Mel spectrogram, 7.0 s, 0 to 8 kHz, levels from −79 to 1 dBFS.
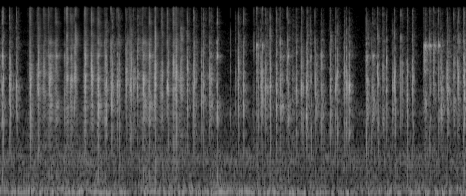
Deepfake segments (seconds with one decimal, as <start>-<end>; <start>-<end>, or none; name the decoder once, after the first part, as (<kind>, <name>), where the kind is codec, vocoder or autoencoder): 0.4-1.6 (vocoder, Vocos); 2.1-2.8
